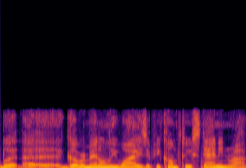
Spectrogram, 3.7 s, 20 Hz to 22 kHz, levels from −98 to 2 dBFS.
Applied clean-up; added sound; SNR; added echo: none; none; none; none.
